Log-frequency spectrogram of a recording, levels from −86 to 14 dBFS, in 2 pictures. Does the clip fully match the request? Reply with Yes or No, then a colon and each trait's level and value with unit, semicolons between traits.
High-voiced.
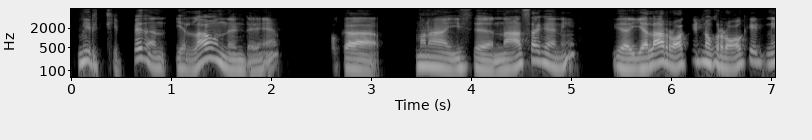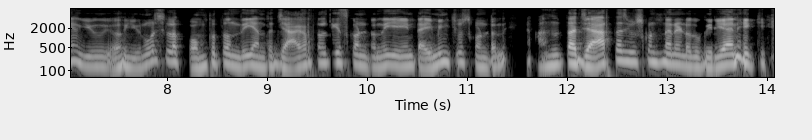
No: medium, 155 Hz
